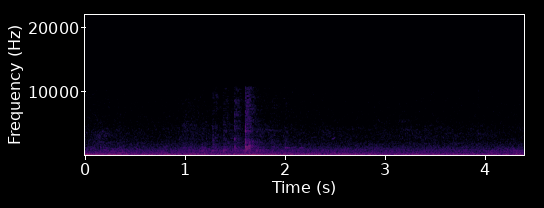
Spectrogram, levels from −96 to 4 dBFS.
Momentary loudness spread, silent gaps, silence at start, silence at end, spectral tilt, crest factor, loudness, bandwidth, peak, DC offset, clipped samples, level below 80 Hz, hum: 7 LU; none; 0 s; 0 s; -5.5 dB/octave; 18 dB; -67 LUFS; 11 kHz; -46 dBFS; under 0.1%; under 0.1%; -72 dBFS; none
